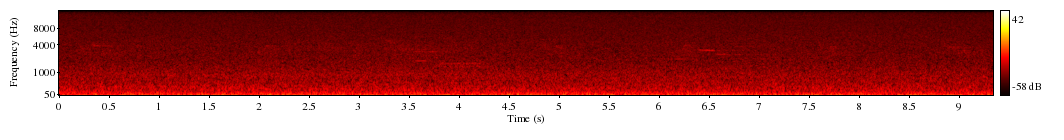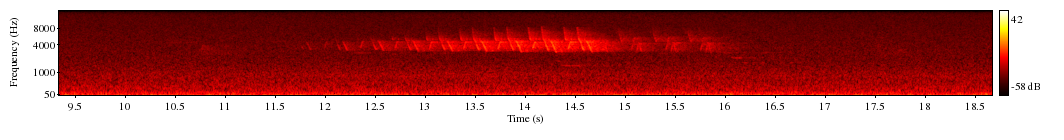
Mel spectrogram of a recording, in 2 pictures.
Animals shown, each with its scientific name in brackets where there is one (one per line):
Red-eyed Vireo (Vireo olivaceus)
Ovenbird (Seiurus aurocapilla)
